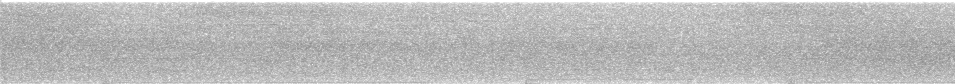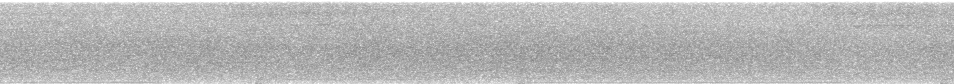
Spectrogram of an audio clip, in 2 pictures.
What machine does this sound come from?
slide rail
